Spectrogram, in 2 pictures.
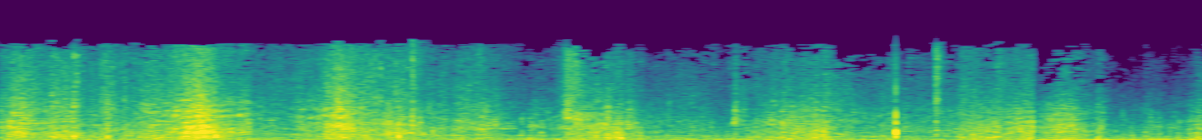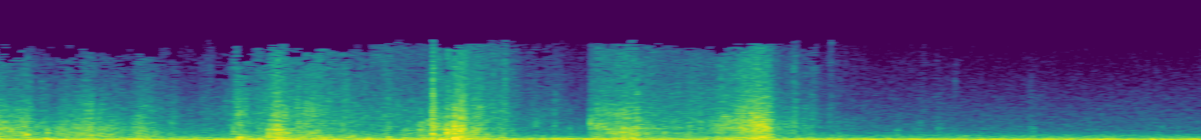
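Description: Footsteps crunching through dry fallen leaves at a steady walking pace, fading toward the end. A low steady hum runs underneath from about five seconds in to about ten.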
